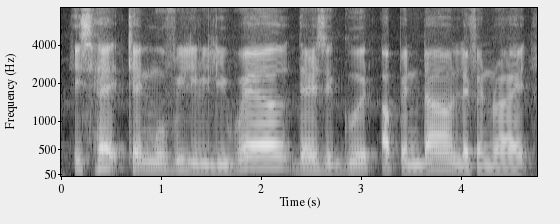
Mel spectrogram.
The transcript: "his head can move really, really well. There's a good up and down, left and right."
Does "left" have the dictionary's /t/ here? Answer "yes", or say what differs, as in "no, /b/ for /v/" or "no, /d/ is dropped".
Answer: no, /t/ is dropped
